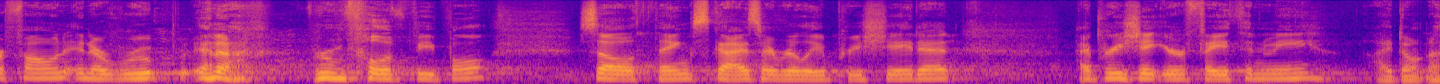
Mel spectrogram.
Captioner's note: laughter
